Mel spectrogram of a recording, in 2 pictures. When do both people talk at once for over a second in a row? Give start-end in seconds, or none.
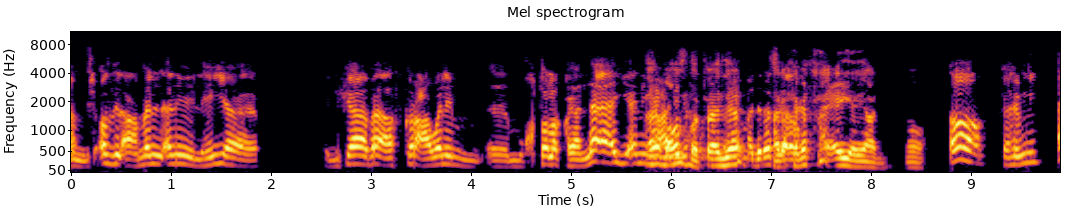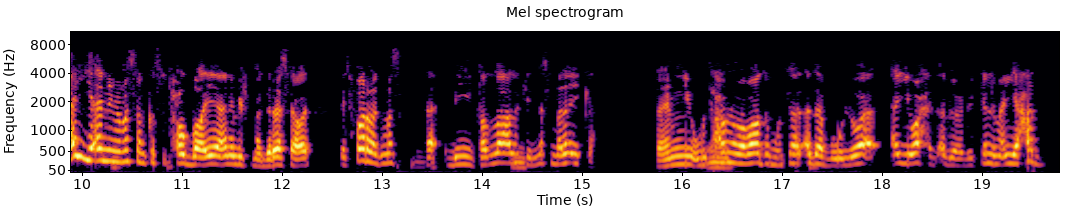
5.7-7.3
